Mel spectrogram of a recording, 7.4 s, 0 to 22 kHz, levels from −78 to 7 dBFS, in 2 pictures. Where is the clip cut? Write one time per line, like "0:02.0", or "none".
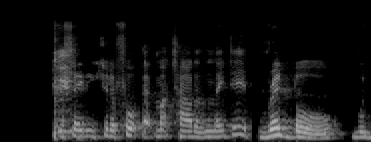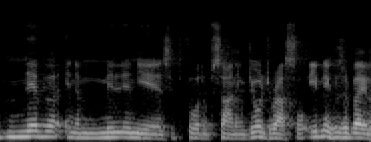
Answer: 0:02.5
